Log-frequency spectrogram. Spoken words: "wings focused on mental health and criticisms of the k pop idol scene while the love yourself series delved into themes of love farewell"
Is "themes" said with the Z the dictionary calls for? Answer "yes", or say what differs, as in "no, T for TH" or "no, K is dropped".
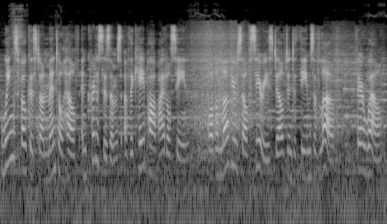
yes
